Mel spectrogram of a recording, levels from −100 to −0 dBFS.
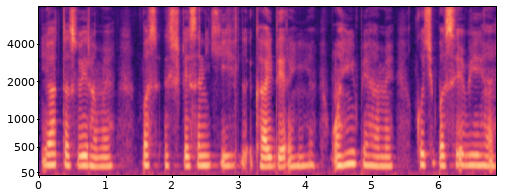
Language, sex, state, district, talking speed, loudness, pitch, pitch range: Hindi, female, Bihar, Araria, 150 wpm, -16 LUFS, 180 Hz, 170-185 Hz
